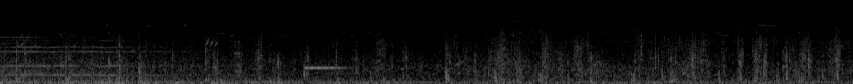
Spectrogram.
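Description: Horse hooves clip-clopping at a walk in the Red Dead Redemption video game, a steady moderate rhythm of soft thuds over ambient ranch background noise with a brief tone, no talk.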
